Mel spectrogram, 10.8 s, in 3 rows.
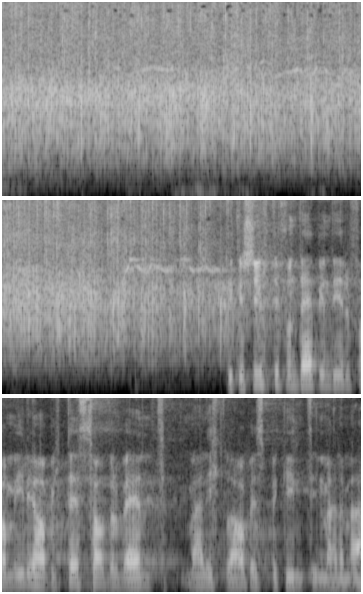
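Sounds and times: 
audience applause: 0:00.0 - 0:06.0
speech: 0:05.8 - 0:10.7.

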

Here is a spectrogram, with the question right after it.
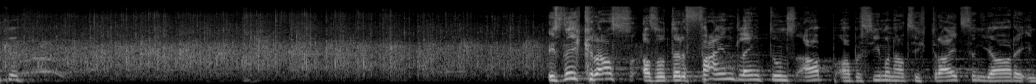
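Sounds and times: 
audience clapping: 0:00.0 - 0:06.6
speech: 0:00.1 - 0:00.5, 0:05.5 - 0:10.3.

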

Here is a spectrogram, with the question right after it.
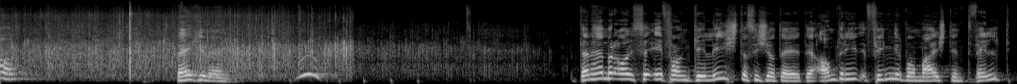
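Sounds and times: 
audience clapping: 0:00.0 - 0:06.2
speech: 0:01.8 - 0:02.4, 0:05.8 - 0:10.1.

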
